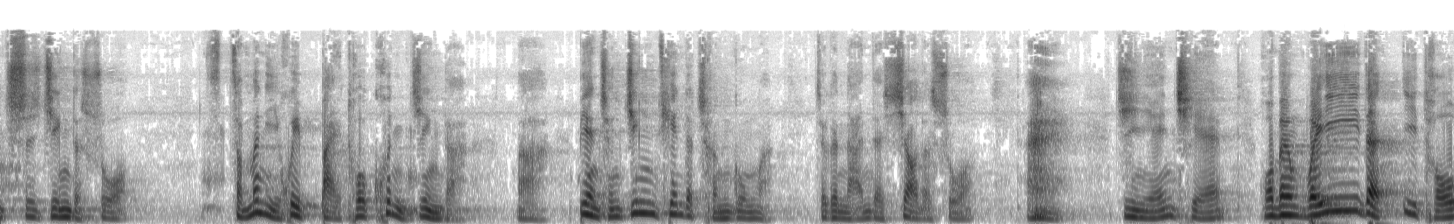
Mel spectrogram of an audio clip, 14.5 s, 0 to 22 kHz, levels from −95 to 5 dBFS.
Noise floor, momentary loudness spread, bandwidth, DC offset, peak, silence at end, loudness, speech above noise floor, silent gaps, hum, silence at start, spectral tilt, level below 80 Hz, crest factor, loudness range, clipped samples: -52 dBFS; 18 LU; 13 kHz; under 0.1%; -2 dBFS; 0 s; -17 LUFS; 36 dB; none; none; 0 s; -5 dB/octave; -48 dBFS; 16 dB; 9 LU; under 0.1%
